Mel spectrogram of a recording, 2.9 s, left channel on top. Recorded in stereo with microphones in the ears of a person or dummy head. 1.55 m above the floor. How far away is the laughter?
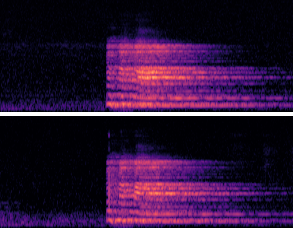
About 2.0 m.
